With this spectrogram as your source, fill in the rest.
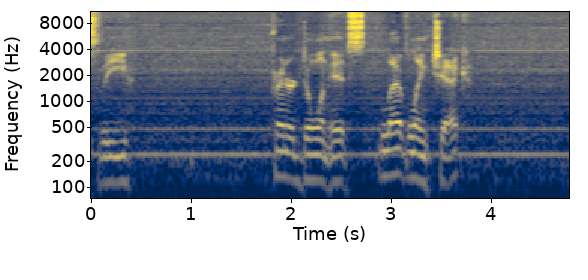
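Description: A 3D printer's motors whir in short, pitched bursts as the print head moves.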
